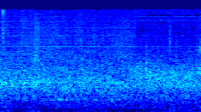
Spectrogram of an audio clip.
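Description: Faint, steady city street ambience: a low, even hum of traffic with no distinct events.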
